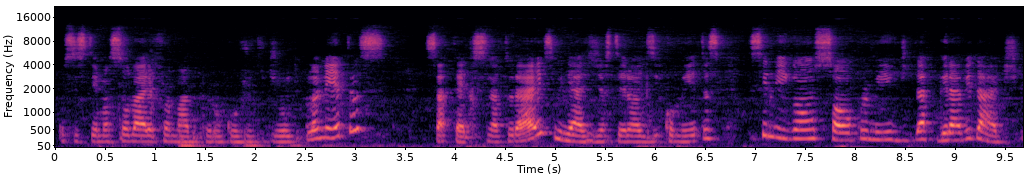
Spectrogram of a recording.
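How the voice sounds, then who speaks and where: A woman's voice: on the low side, moderate pace, darkish tone, rough recording. A woman teacher with a Brazilian Portuguese accent, patiently explaining a lesson to young pupils, counting syllables aloud and using many diminutives. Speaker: primary school teacher. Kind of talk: recorded remote class lesson.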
